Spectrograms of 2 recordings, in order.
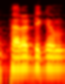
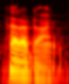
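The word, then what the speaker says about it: paradigm: ये लफ्ज़ जिसे हम पैराडिगम, पैराडिगम पढ़ते हैं, this is नॉट पैराडिगम, this is पैराडाइम, पैराडाइम, पैराडाइम।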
